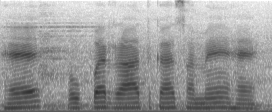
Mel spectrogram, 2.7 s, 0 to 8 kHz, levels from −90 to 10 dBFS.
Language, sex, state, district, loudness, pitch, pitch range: Hindi, male, Bihar, Madhepura, -17 LUFS, 125 Hz, 120-130 Hz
